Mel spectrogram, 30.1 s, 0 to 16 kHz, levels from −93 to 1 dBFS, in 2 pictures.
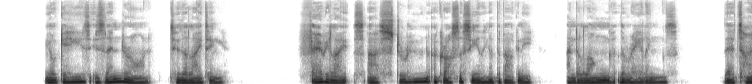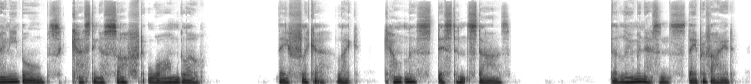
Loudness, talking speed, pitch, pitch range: -19 LUFS, 80 wpm, 90 Hz, 85-100 Hz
